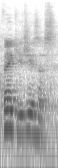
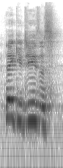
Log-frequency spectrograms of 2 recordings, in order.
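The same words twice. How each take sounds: First: Quiet thanks. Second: Joyful thanks. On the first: Quiet thanks after the excitement. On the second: Grateful shout after relief. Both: Real, not acted.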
